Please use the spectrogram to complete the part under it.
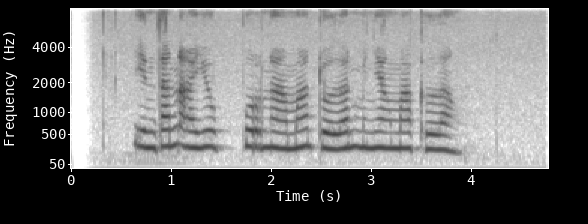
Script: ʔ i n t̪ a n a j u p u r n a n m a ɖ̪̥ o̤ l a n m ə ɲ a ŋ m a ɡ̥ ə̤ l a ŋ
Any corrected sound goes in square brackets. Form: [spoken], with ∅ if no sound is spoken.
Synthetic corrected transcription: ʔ i n t̪ a n a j u p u r n a [∅] m a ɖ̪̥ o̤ l a n m ə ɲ a ŋ m a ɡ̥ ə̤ l a ŋ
